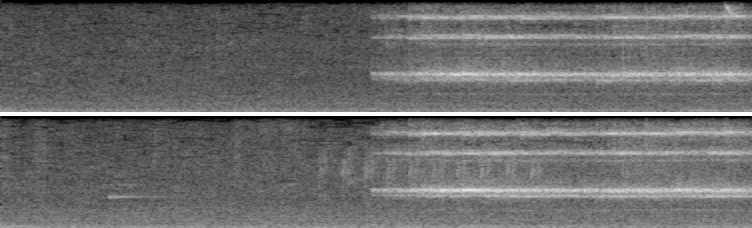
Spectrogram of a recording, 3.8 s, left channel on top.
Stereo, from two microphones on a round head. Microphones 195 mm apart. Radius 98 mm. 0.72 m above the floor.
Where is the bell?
5° left (ahead or behind), 1.9 m.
